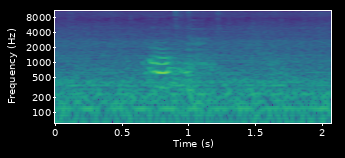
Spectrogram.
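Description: A cat's single short meow.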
